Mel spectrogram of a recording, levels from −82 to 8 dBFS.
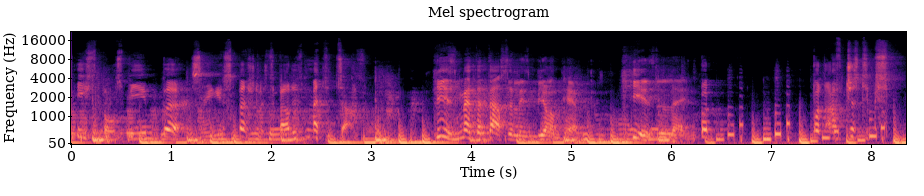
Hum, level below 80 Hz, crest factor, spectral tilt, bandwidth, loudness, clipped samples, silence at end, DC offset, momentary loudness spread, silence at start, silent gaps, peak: none; -16 dBFS; 12 dB; -6.5 dB/octave; 11 kHz; -14 LUFS; under 0.1%; 0 s; under 0.1%; 4 LU; 0 s; none; 0 dBFS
